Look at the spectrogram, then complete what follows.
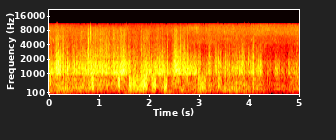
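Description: Airbus A350-941's Rolls-Royce Trent XWB jet engines during the landing roll: a loud, rushing noise full of crackles, easing about four seconds in, mixed with wind buffeting the microphone.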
